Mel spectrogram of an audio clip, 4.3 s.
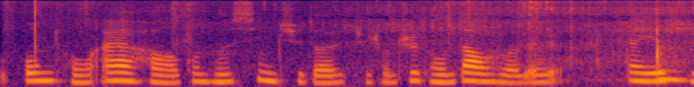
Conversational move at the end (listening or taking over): listening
